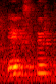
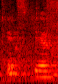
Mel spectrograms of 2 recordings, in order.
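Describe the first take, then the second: First: The stress is on the first syllable. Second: The stress is on the last syllable. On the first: The speaker calls it wrong. "Вы не будете говорить" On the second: The speaker calls it right. "с ударением на последнем слоге"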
